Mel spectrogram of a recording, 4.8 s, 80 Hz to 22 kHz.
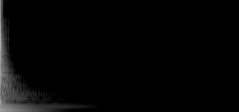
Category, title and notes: Music > Solo percussion
Hi Tom- Oneshots - 44- 10 inch by 8 inch Sonor Force 3007 Maple Rack
acoustic, beat, beatloop, beats, drum, drumkit, drums, fill, flam, hi-tom, hitom, instrument, kit, oneshot, perc, percs, percussion, rim, rimshot, roll, studio, tom, tomdrum, toms, velocity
